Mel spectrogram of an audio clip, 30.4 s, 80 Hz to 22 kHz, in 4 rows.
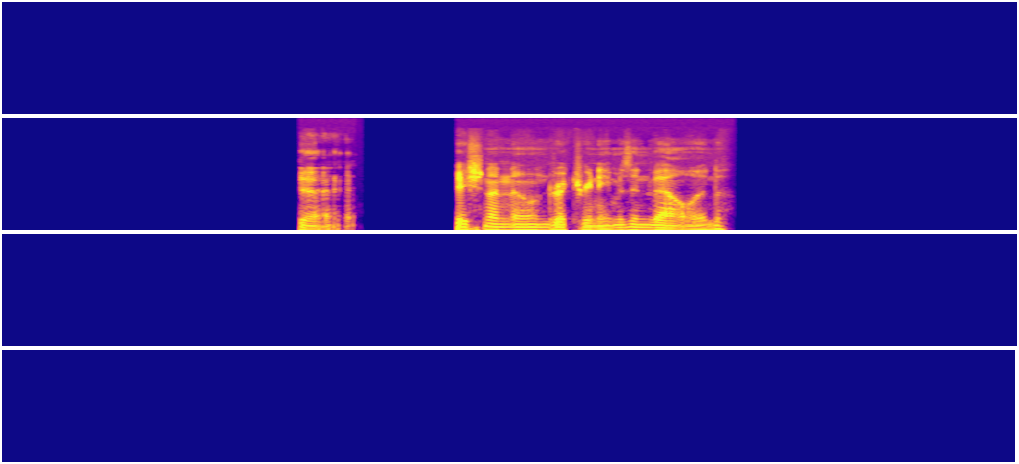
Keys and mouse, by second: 14.2 click, 20.5 click, 22.5 middle click, 23.2-24.4 drag, 24.9-25.9 drag, 26.2 middle click, 27.8 middle click, 28.6 middle click, 30.1 click.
